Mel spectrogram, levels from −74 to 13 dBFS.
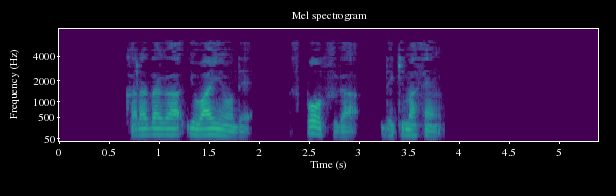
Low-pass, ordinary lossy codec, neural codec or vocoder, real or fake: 7.2 kHz; MP3, 24 kbps; none; real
